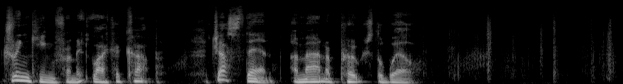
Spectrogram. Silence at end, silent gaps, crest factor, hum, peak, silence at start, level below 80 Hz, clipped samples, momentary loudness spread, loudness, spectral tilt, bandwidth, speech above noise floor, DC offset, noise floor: 0.15 s; none; 18 dB; none; -10 dBFS; 0.05 s; -54 dBFS; under 0.1%; 7 LU; -28 LUFS; -6 dB/octave; 16 kHz; 35 dB; under 0.1%; -62 dBFS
